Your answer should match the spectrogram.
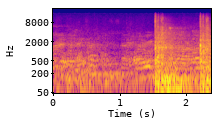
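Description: A basketball bounced once on a hardwood gym floor about one and a half seconds in, a sharp thud that rings in the large hall, as the shooter dribbles at the free-throw line. Low voices murmur before it.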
